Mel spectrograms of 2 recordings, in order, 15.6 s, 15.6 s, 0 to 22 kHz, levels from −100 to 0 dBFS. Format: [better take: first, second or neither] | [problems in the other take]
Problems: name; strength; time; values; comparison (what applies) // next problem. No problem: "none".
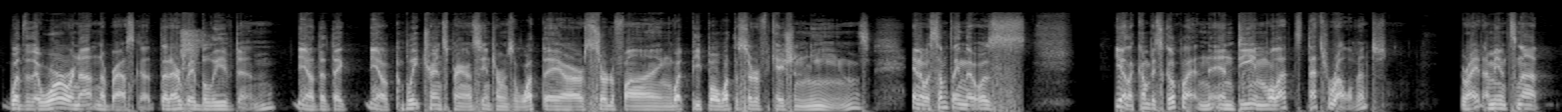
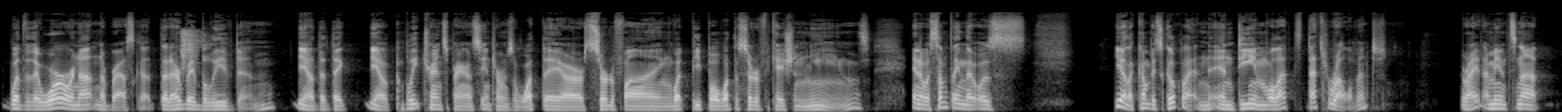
second | distortion; slight; 10 dB below the speech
